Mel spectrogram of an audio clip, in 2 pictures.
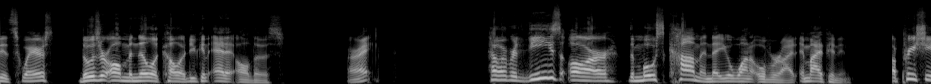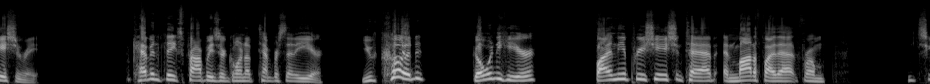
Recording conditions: live audience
